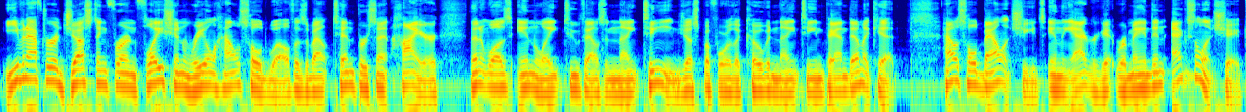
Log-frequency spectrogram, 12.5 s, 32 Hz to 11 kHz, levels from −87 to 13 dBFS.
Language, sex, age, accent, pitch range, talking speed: English, male, 40-59, American, 100-125 Hz, 165 wpm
